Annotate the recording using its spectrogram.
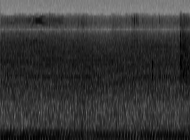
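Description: A motor or engine running steadily in the background, a low, even hum.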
